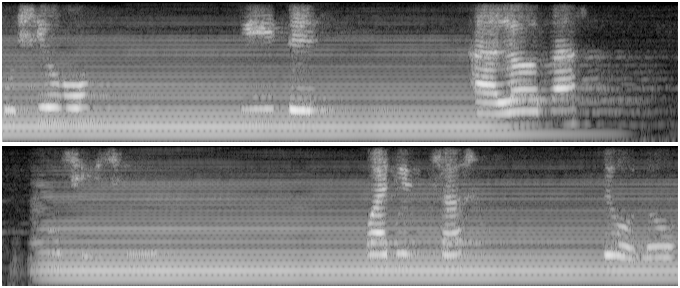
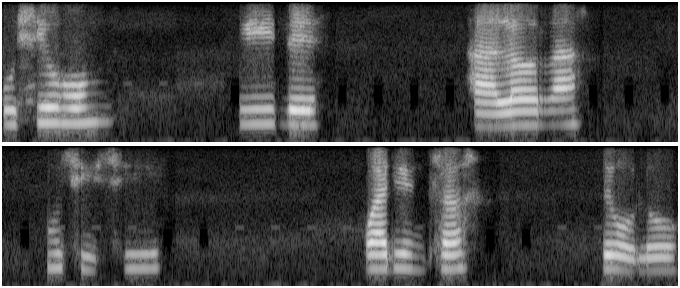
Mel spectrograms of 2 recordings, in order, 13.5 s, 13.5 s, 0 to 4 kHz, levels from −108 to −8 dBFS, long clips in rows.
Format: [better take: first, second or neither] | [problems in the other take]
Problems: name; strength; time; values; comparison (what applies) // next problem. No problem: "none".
second | background sound (Bowed string instrument); 2 dB below the speech // room echo; dies away in 2.2 s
